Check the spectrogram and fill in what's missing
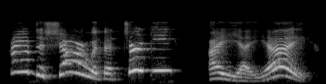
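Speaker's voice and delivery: high, loud cry of disbelief; dismayed outburst. Acted. Grandpa protests sharing his shower, high and shocked.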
